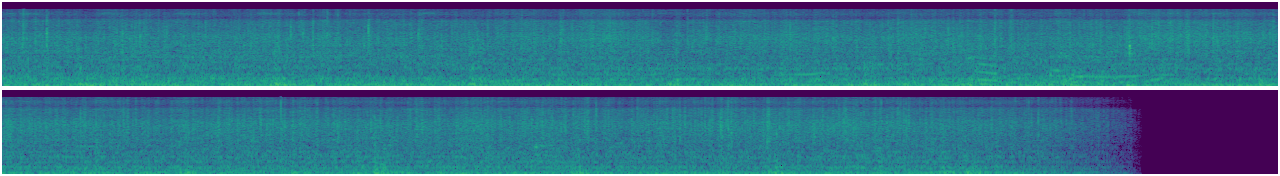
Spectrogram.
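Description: Rain drumming on a car's windscreen and roof, with wet road noise, heard from inside the moving car as a steady hiss; it fades out just before the end.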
